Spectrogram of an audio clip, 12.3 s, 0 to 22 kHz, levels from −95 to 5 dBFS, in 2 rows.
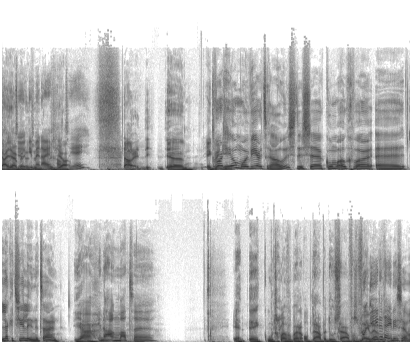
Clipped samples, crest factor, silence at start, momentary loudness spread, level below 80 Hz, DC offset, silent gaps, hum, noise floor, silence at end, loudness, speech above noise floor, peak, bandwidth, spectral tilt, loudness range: under 0.1%; 10 dB; 0 s; 7 LU; -32 dBFS; under 0.1%; none; none; -67 dBFS; 0 s; -19 LUFS; 49 dB; -8 dBFS; 17 kHz; -4.5 dB/octave; 3 LU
